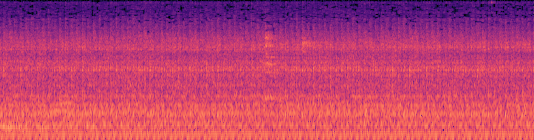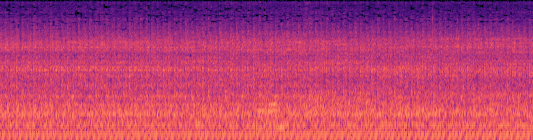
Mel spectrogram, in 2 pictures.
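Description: John Deere tractor's diesel engine idling steadily, with an even pulsing throb. A couple of faint knocks sound over it.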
